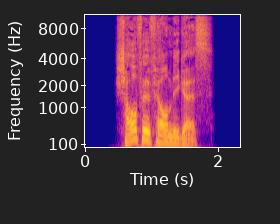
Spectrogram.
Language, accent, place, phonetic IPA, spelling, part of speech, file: German, Germany, Berlin, [ˈʃaʊ̯fl̩ˌfœʁmɪɡəs], schaufelförmiges, adjective, De-schaufelförmiges.ogg
- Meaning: strong/mixed nominative/accusative neuter singular of schaufelförmig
